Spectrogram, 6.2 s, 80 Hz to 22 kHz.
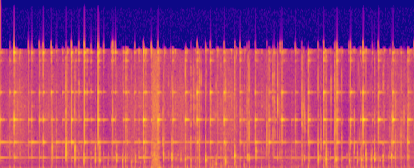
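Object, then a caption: Empty glass tumbler. A small, clear, empty drinking glass tumbler is held in the hands and rapidly tapped and rubbed with fingertips and nails close to the mic. A fast, dense stream of short, bright clicks and clinks is heard, each dying away almost instantly, with a faint ringing tone near 1.75 kHz running underneath.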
